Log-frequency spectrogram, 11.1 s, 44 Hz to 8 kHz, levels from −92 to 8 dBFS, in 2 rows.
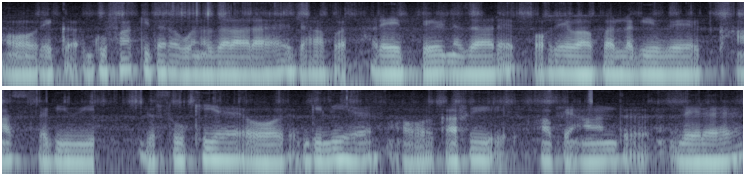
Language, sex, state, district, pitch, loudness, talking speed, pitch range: Hindi, male, Bihar, Jamui, 100 Hz, -26 LUFS, 200 wpm, 95-105 Hz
